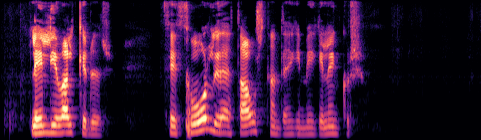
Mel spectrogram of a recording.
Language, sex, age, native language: Icelandic, male, 40-49, Icelandic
